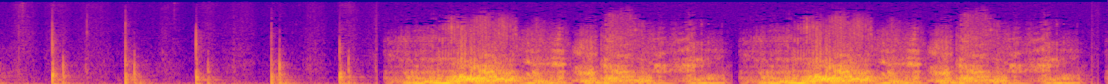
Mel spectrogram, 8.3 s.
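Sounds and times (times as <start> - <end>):
soft footstep-like taps: 0.0 - 2.9
lion roaring: 2.9 - 8.3.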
